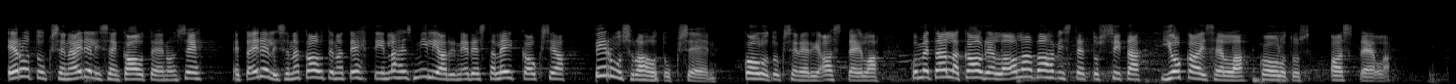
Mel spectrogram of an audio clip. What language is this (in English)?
Finnish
